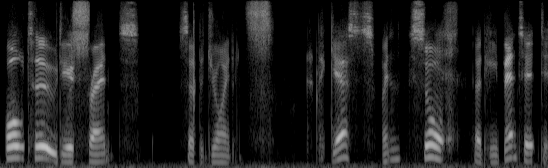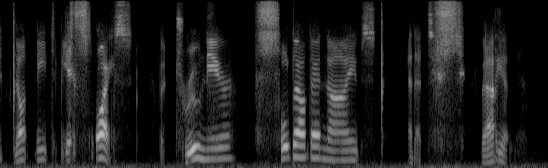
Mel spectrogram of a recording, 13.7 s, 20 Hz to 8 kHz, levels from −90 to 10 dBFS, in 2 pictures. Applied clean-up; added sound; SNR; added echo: neural diffusion model UNIVERSE++.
